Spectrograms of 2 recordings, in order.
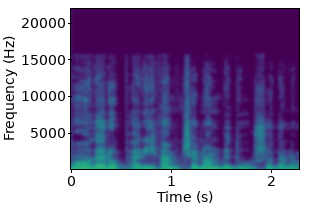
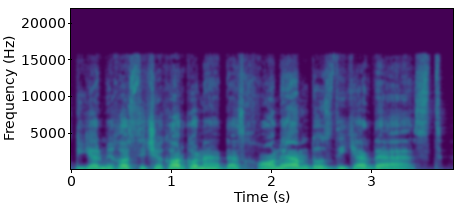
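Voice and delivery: indignant, raised voice; angry accusation; 4 semitones higher, 5 dB louder than usual. A narrator's reading. Uncle accuses nephew of theft, angry. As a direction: throw the accusation out, higher and louder.

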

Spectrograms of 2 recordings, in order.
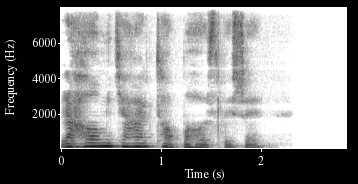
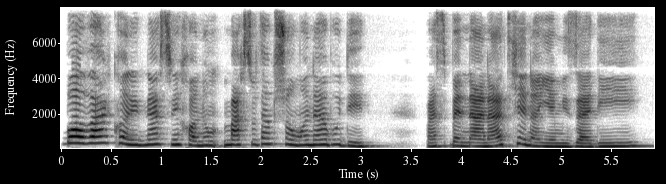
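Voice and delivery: high, loud flustered pleading; a hint of a nervous woman; flustered apology; 8 semitones higher, 9 dB louder than usual. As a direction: scramble to apologise. Anxious apology then retort.

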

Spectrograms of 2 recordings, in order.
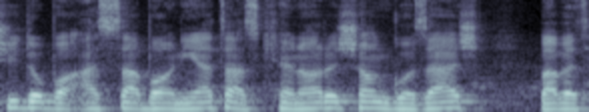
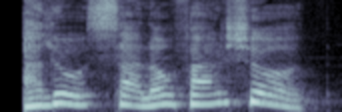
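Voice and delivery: high, slow eager hello; happy greeting; 9 semitones higher than usual. Acted. Marzieh answering the phone, hoping it's Farshad, eager. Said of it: "با خوشحالی آن را برداشت".

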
